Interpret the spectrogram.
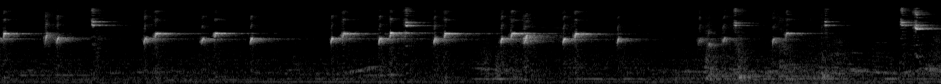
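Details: European goldfinch singing a lively batbata intended to push goldfinches to sing. Rapid, repeated chirping phrases of bright, slightly nasal notes, pausing briefly between bursts, with a soft background hum.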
